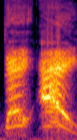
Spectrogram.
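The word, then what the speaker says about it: Deshayes: are your favorite French conjoined twins who totally did not cause a whole bunch of terrible bugs during their launch. Please welcome the twins, Charlotte and Victor How do you pronounce? It's D.I., you idiot!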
